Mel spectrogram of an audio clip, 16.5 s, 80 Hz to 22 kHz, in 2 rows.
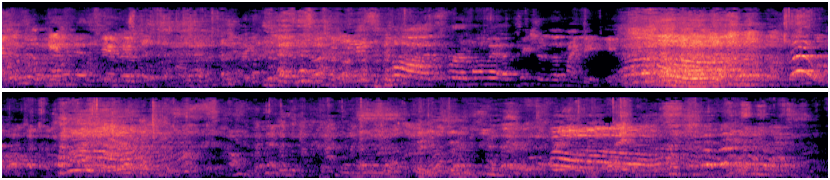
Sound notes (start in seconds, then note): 0.0 laughter; 6.2 laughter; 6.2 background chatter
